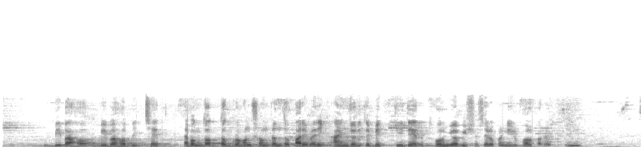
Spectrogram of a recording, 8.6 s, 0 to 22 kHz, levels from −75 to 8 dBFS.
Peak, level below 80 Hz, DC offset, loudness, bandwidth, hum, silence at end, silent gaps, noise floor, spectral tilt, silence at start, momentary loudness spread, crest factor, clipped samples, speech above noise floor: -2 dBFS; -54 dBFS; under 0.1%; -23 LUFS; 8 kHz; none; 0.3 s; none; -47 dBFS; -5.5 dB/octave; 0.05 s; 10 LU; 20 dB; under 0.1%; 24 dB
